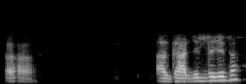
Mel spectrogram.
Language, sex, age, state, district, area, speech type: Bengali, male, 60+, West Bengal, Purba Bardhaman, rural, conversation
